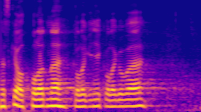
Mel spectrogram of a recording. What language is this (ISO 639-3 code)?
ces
